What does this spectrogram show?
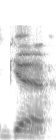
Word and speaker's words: GIF: is I'd call it Jeff Jeff it's ji ya ji ya if I pronounce it like the peanut butter because that's what the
